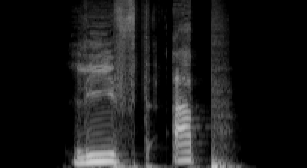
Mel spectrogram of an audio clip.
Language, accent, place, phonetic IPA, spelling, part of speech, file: German, Germany, Berlin, [ˌliːft ˈap], lieft ab, verb, De-lieft ab.ogg
- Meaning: second-person plural preterite of ablaufen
